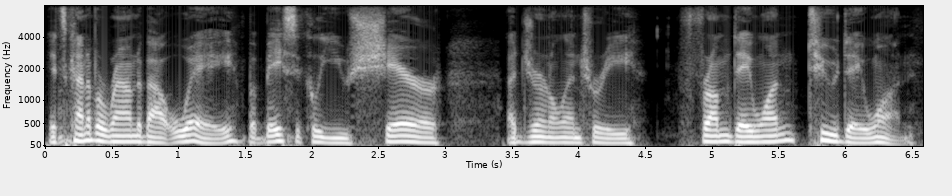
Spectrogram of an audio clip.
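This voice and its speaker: A man's voice: medium pitch, normal speed, dark tone, dry recording, clean studio sound. A man co-hosting a podcast, chatting casually and explaining things in a conversational way. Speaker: podcast co-host. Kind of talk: casual chat.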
